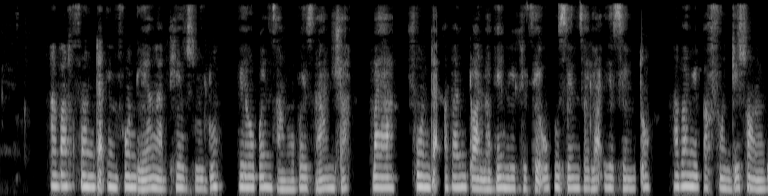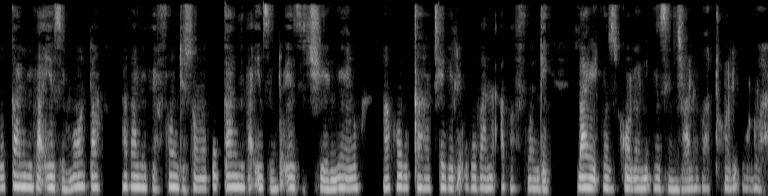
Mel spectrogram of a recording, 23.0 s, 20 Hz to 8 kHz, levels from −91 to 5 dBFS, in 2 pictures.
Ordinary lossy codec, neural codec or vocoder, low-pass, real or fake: AAC, 32 kbps; codec, 16 kHz in and 24 kHz out, 2.2 kbps, FireRedTTS-2 codec; 7.2 kHz; fake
